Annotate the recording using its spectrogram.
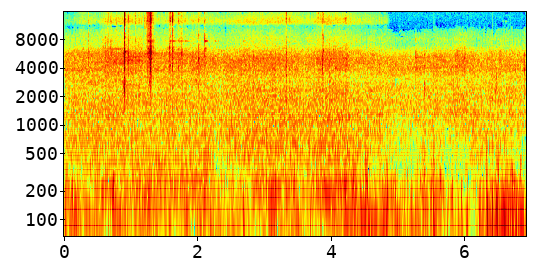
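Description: Wind gusts roughly against a microphone outdoors.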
